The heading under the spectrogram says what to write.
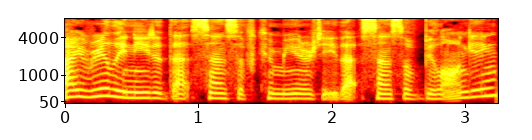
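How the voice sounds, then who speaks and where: A woman with a Turkish accent talks at a fairly quick pace in a medium pitch with ordinary pitch variation, on a very clean recording with a silent background. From Turkey. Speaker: employee sharing heritage reflections. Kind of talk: prepared personal statement.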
